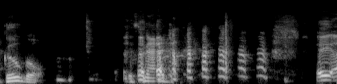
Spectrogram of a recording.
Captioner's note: laughs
